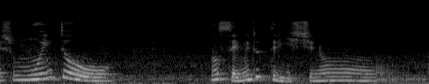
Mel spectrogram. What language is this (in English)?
Portuguese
